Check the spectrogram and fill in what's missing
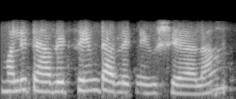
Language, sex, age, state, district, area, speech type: Telugu, female, 18-30, Andhra Pradesh, Nellore, rural, conversation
